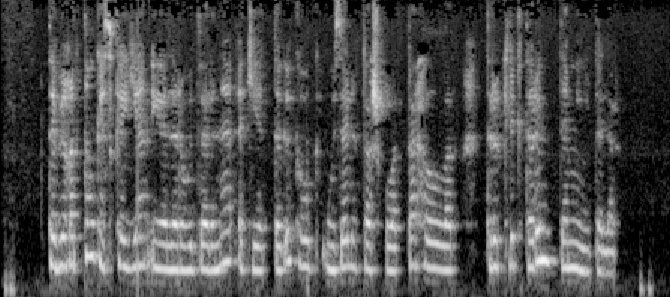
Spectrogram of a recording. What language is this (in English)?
Bashkir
